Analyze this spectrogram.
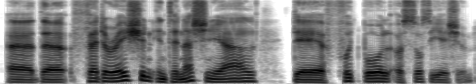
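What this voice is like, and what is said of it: Put-on French accent. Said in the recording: “That was meant to be a French accent. ... I think you absolutely nailed it.”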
